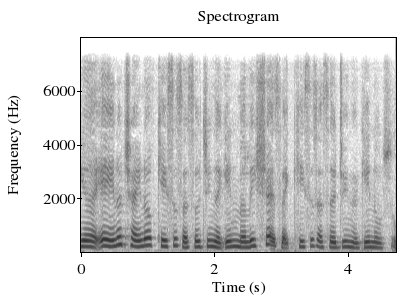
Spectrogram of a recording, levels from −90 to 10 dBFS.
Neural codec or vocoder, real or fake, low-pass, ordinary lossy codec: codec, 16 kHz, 1 kbps, X-Codec, WavLM features, trained on Multilingual LibriSpeech; fake; 7.2 kHz; none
